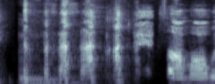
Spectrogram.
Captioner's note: laughs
